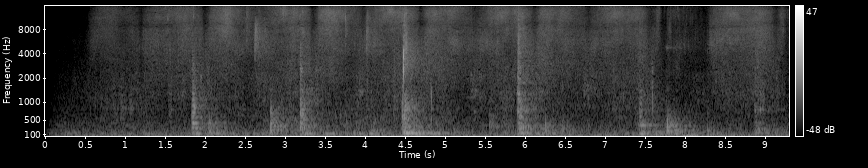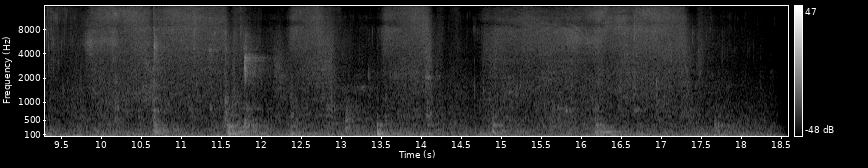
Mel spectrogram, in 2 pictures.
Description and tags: tafel putzen
Tafel wird mit einem nassen schwamm geputzt
recorded on zoom H2
we are cleaning the blackboard with a sponge
recorded on zoom H2
sfx, tafel, ger, usche, klassenzimmer, schule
